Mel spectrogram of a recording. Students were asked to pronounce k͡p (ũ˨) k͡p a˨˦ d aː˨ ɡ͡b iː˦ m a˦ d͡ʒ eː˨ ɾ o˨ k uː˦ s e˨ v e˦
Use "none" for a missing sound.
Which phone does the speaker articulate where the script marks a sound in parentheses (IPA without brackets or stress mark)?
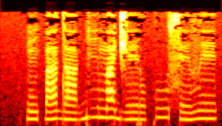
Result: ũ˨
